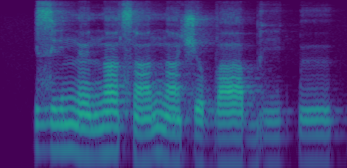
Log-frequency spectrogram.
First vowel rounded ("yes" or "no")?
no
